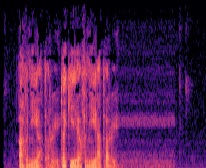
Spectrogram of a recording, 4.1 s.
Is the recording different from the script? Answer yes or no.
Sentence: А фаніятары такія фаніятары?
no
